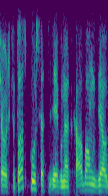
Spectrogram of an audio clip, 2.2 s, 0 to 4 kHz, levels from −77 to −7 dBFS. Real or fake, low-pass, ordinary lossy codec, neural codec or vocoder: real; 3.6 kHz; Opus, 16 kbps; none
